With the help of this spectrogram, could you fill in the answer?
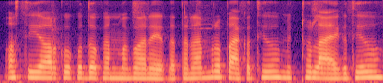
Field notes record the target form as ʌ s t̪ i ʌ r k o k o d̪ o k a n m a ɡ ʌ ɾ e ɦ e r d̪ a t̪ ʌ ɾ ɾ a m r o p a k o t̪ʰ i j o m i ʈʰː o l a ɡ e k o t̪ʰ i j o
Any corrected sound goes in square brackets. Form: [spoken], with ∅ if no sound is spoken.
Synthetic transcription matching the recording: ʌ s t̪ i ʌ r k o k o d̪ o k a n m a ɡ ʌ ɾ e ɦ e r d̪ a t̪ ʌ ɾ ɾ a m r o p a k o t̪ʰ i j o m i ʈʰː o l a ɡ e k o t̪ʰ i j o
